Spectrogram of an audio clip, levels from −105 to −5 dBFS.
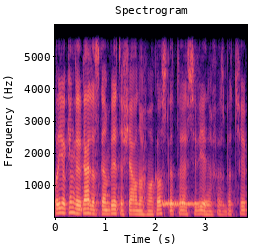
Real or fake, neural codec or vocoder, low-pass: fake; codec, 16 kHz, 16 kbps, FunCodec, trained on Chinese and English, 50 frames a second; 5.4 kHz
